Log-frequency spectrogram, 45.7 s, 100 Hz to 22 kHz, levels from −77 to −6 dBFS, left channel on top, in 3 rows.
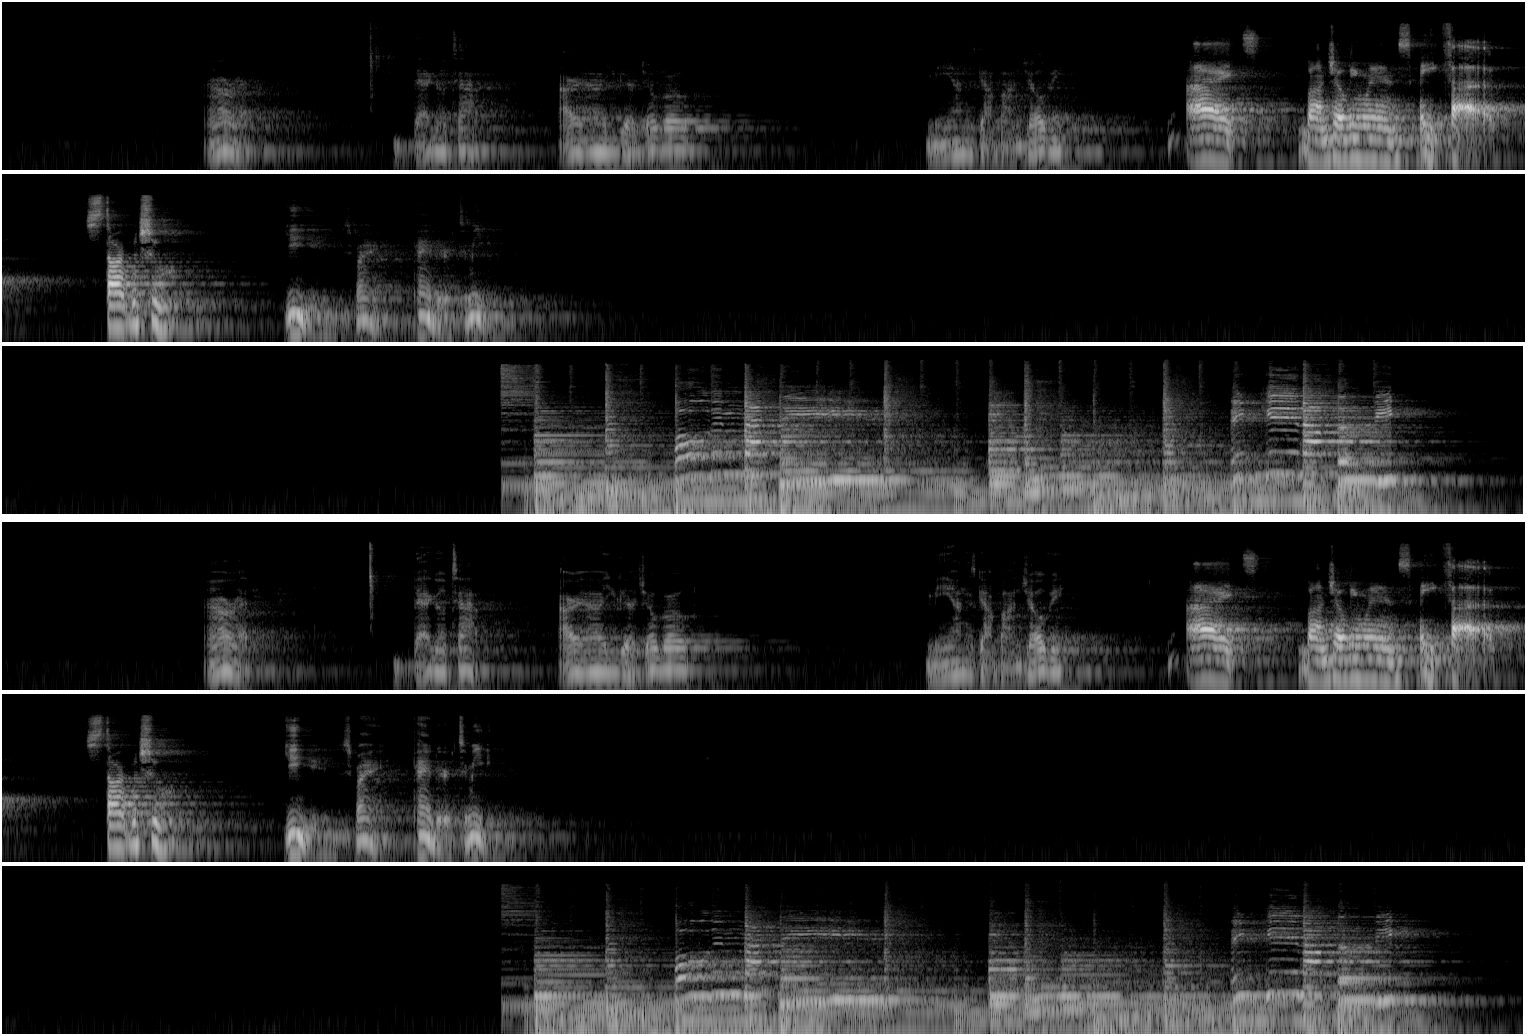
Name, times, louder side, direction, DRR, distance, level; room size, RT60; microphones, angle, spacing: voice 1, 2.0-2.5 3.7-4.8 5.6-6.9 9.2-10.6 18.0-20.1, right 2 dB, 80° right, 0.9 m, -39 dB
voice 2, 11.8-12.5 13.0-14.9 16.1-17.0, left 1 dB, 10° left, 0.9 m, -29 dB
voice 3, 35.4-44.4, left 2 dB, 60° left, 1.8 m, -33 dB
28.0 x 11.5 x 9.9 m
head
